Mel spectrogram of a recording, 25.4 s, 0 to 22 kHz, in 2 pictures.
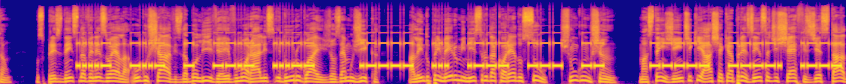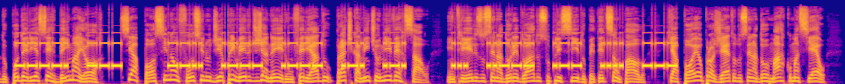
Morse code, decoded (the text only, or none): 4XTQ3 1SJOM 09J9O ZJJRR S2WHO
